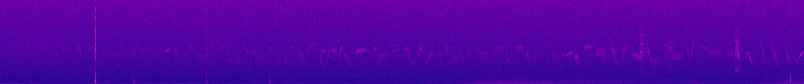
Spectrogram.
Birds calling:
Eurasian Skylark (Alauda arvensis), Hawaii Amakihi (Chlorodrepanis virens)

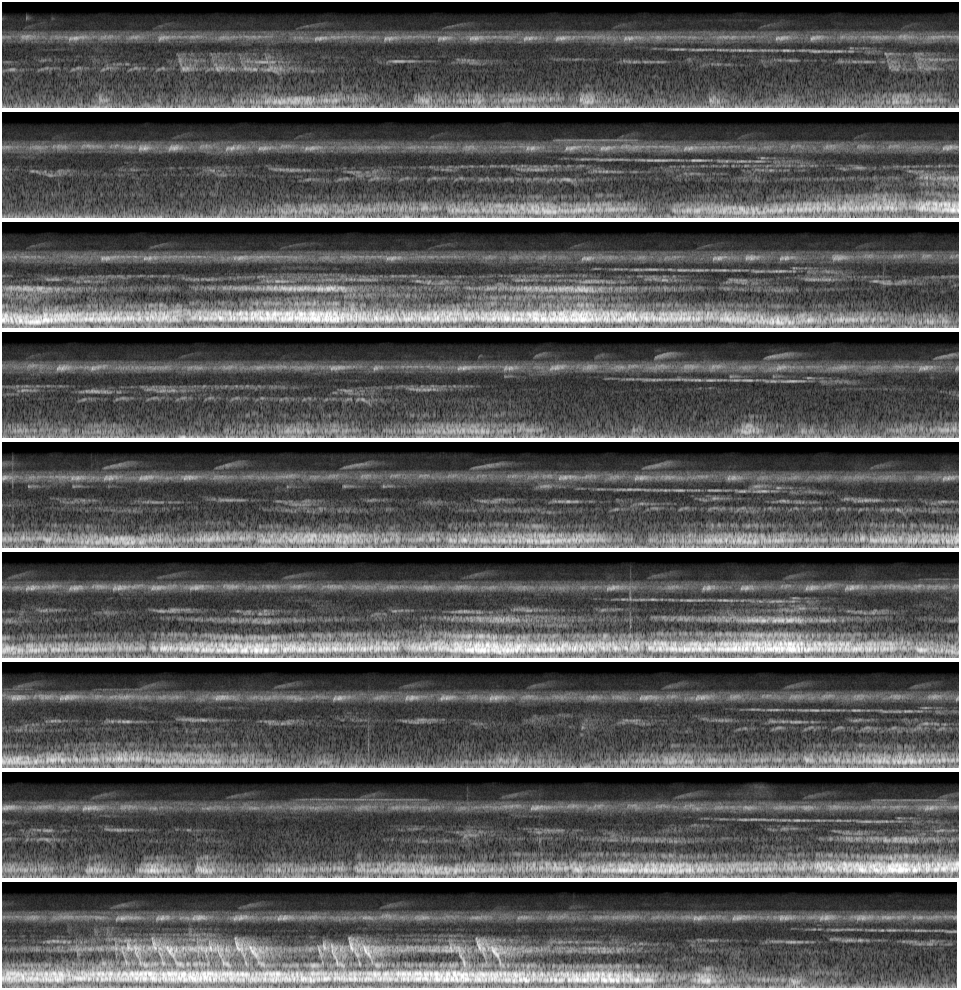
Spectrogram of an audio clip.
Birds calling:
Plain-winged Antshrike (Thamnophilus schistaceus), unidentified bird, Solitary Black Cacique (Cacicus solitarius), Amazonian Grosbeak (Cyanoloxia rothschildii), Hauxwell's Thrush (Turdus hauxwelli), Thrush-like Wren (Campylorhynchus turdinus)

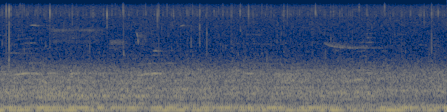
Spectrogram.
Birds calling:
Song Sparrow (Melospiza melodia), Canada Goose (Branta canadensis), Red-winged Blackbird (Agelaius phoeniceus)

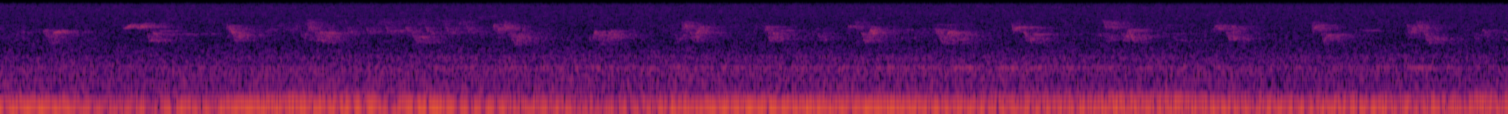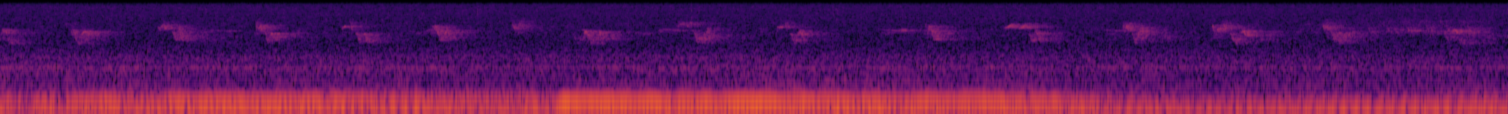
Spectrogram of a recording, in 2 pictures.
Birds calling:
Black-capped Chickadee (Poecile atricapillus), Ovenbird (Seiurus aurocapilla), Red-eyed Vireo (Vireo olivaceus)

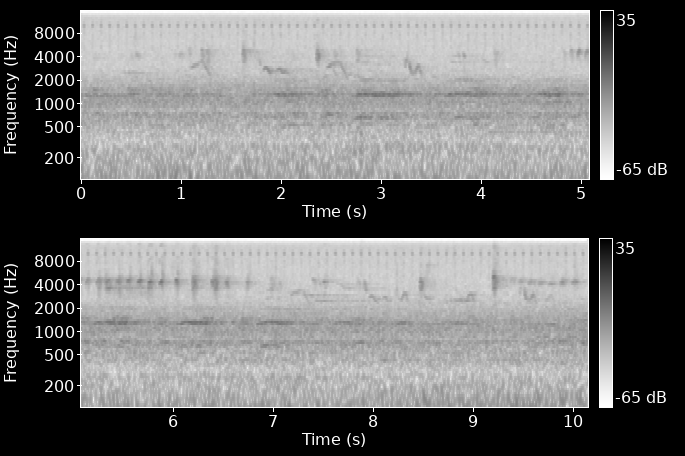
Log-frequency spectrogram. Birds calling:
Red-winged Blackbird (Agelaius phoeniceus), Canada Goose (Branta canadensis)

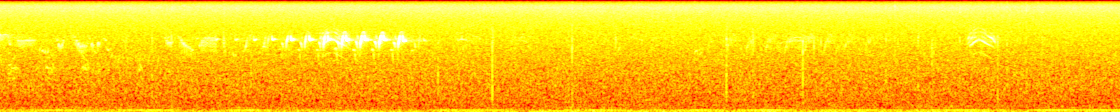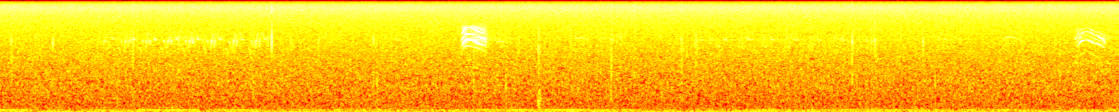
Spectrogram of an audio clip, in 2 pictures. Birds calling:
Eurasian Skylark (Alauda arvensis), Hawaii Amakihi (Chlorodrepanis virens), Erckel's Francolin (Pternistis erckelii)

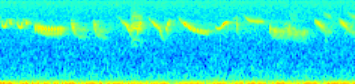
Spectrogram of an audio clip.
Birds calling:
Hawaii Amakihi (Chlorodrepanis virens), Eurasian Skylark (Alauda arvensis)

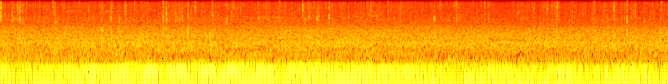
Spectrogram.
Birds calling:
Black-capped Chickadee (Poecile atricapillus)

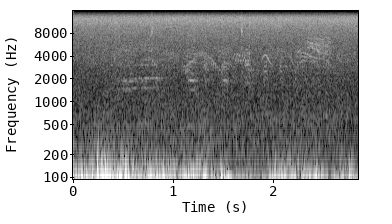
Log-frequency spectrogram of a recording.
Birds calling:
Erckel's Francolin (Pternistis erckelii), Hawaii Amakihi (Chlorodrepanis virens)

